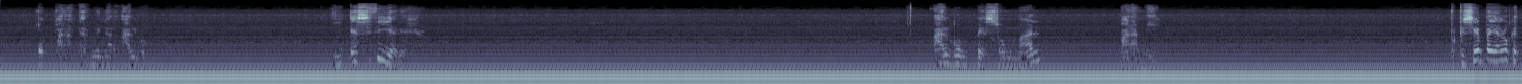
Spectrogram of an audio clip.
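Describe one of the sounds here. A man sings softly in short phrases into a close microphone.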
